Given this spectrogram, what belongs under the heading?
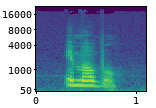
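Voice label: "immobile", US English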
